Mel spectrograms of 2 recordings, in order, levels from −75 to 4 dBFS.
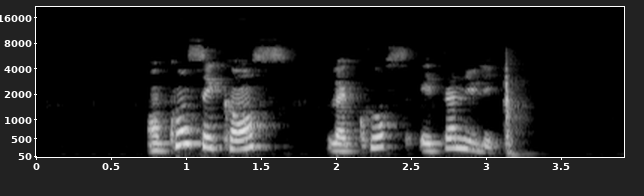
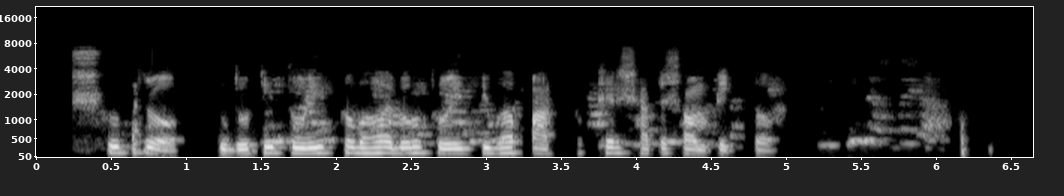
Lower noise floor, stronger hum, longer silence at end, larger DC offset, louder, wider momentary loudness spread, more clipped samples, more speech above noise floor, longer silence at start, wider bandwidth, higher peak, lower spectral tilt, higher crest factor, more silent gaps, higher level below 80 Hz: first, -75 dBFS vs -34 dBFS; neither; first, 0.7 s vs 0.45 s; neither; about the same, -17 LUFS vs -15 LUFS; second, 11 LU vs 18 LU; neither; first, 59 dB vs 19 dB; first, 0.75 s vs 0.25 s; first, 7.8 kHz vs 7 kHz; about the same, -2 dBFS vs 0 dBFS; second, -4.5 dB/octave vs -7 dB/octave; about the same, 16 dB vs 16 dB; second, none vs 1.07-1.20 s, 5.03-5.19 s; second, -66 dBFS vs -54 dBFS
